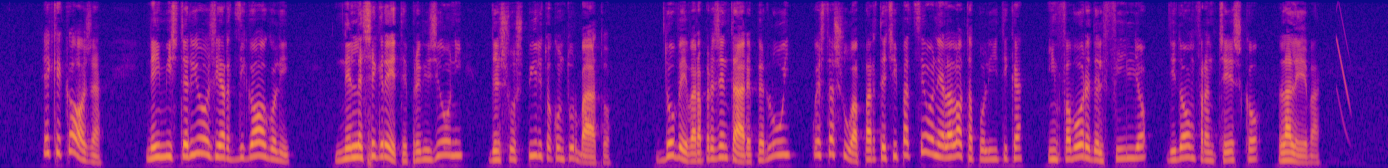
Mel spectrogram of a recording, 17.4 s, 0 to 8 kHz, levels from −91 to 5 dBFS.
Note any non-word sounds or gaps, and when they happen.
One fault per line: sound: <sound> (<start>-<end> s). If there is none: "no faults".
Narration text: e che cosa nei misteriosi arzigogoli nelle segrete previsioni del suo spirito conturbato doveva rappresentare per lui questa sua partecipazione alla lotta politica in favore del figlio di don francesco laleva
sound: chirp (16.7-16.9 s)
